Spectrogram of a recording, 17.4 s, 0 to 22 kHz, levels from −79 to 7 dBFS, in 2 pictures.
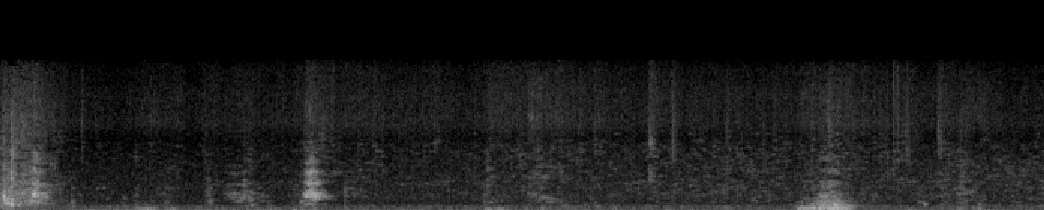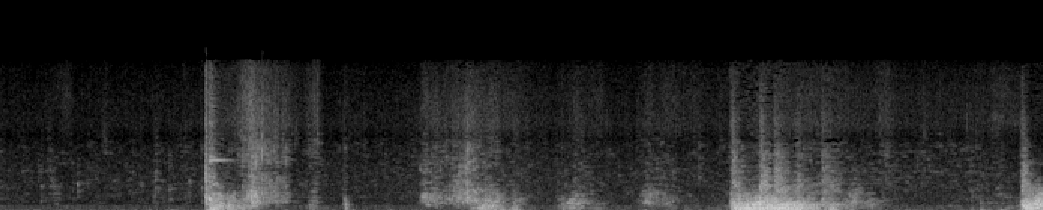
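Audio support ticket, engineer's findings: Noise suppressor applied to music or sounds, tuned for speech, active across the whole clip. It treats sustained tones, ambience and reverb as noise and pulls them down by roughly 15 dB. Attacks pass, held parts and tails sink, so the sound pumps and thins.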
